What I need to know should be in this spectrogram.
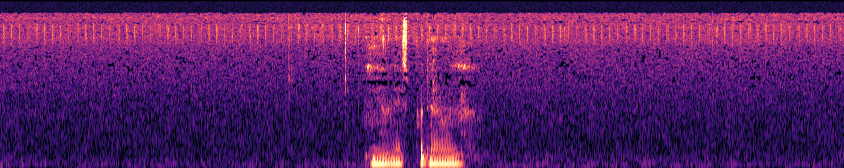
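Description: A thumb clicks a small phone button softly.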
